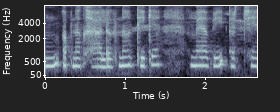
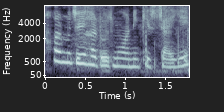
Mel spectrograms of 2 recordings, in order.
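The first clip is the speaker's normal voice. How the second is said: usual speaking voice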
